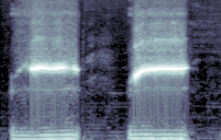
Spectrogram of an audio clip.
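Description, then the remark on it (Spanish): Two loud, sustained blasts on a whistle, each lasting well over half a second with a short pause between them, shrill with a breathy edge. “Recuerden que mi segmento es equivalente cuando vieron la película de Titanic, que todos estaban hundiendo y todo, y llegó un barco donde llegaban con un silbato, con un silbato y decían,”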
